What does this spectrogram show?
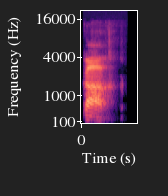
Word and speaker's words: car: একটা বিকজ বলে কাক, CAR, ইংলিশে কার না, ওই কাক উচ্চারণ হবে কি কাক, হ্যাঁ, এই কাক কাক।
